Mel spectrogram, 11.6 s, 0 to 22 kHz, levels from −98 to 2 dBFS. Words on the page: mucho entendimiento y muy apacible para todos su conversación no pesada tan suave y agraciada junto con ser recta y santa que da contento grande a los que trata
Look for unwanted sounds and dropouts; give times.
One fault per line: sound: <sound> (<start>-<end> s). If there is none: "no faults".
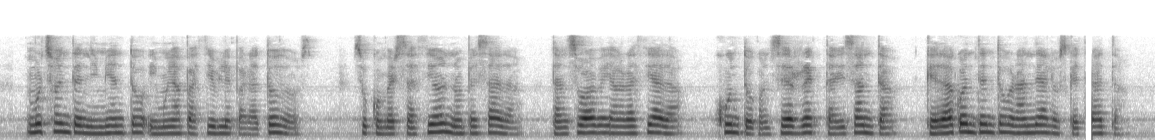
sound: dropout (10.9-10.9 s)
